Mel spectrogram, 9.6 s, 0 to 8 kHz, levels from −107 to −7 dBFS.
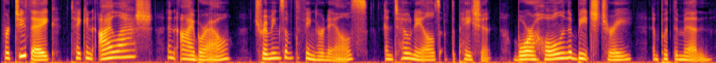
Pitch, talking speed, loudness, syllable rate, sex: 205 Hz, 180 wpm, -19 LUFS, 4.4 syllables/s, female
